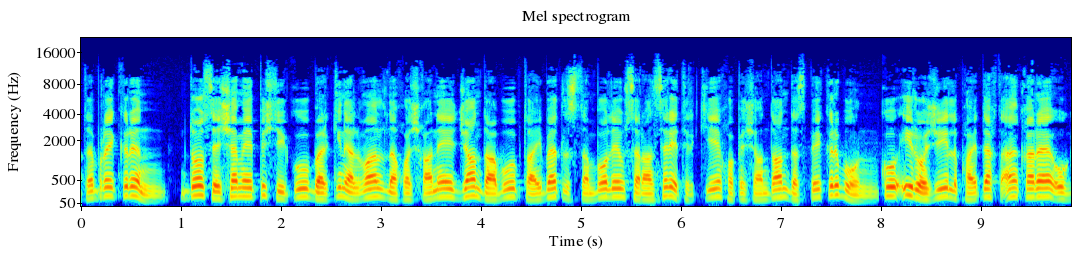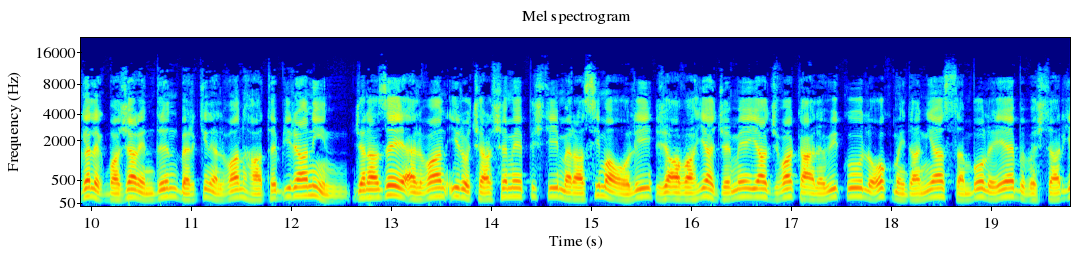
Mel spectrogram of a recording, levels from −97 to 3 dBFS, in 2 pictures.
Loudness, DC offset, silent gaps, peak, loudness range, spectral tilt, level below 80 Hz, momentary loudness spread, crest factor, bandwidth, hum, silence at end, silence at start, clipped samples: -22 LUFS; under 0.1%; none; -4 dBFS; 2 LU; -4.5 dB/octave; -74 dBFS; 7 LU; 18 dB; 13.5 kHz; none; 0 s; 0.05 s; under 0.1%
